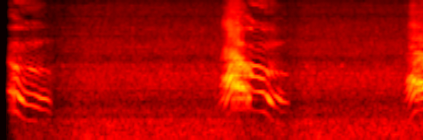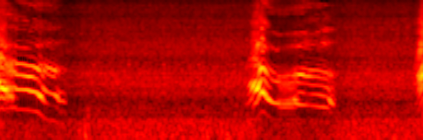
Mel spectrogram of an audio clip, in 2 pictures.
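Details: Gigi, a Siamese cat, screams in her carry bag on the way to the vet, voicing her distaste. Five loud, drawn-out yowls with falling pitch come roughly every two seconds over the steady low rumble of a moving vehicle.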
